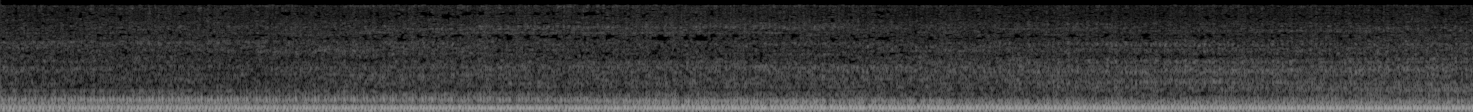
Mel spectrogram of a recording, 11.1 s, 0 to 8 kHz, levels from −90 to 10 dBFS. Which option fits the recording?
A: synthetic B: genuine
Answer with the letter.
B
